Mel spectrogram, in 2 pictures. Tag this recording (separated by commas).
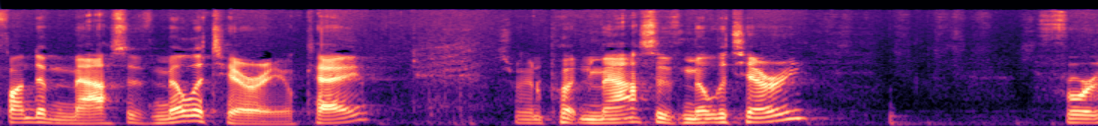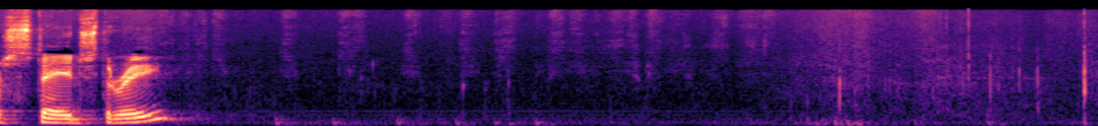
inside a small room, Speech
